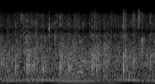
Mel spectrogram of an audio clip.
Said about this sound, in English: Come on, give God another big clap and thank Him.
